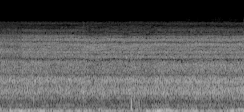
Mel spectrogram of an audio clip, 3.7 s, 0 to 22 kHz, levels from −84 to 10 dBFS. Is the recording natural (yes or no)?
yes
